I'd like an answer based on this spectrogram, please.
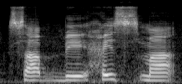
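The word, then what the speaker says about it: سبح: রাহমানির সাব্বিমা রব্বিকাল আলা এই হাটা উচ্চারণের সময় মুখ দিয়ে হালকা বাতাস বের করব সাব্বিমা তাহলে কিভাবে পড়বো রব্বিকাল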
